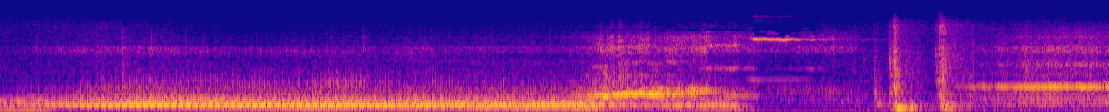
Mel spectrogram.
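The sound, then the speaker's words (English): A car engine hums steadily as the vehicle drives to Bay Shore, a low continuous rumble that shifts pitch midway, then a couple of brief louder clunks near the end before the motor settles again. “Let's go for a drive.”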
